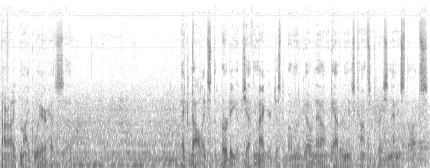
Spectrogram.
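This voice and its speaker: A man's voice: very deep voice, fairly even intonation, moderate pace. A man calling golf play live in sparse phrases on an old television broadcast. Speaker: golf commentator. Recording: very noisy VHS broadcast, loud crowd.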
